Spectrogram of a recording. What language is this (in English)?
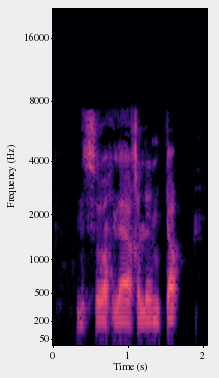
Kabyle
